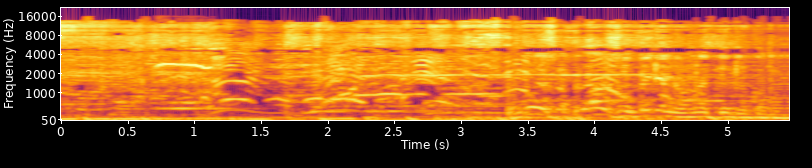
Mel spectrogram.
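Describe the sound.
A party crowd cheers loudly and steadily as a DJ makes an announcement and a big truck drives in, many voices shouting over one another with rising, high-pitched whoops and yells bursting out repeatedly above the dense hubbub.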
